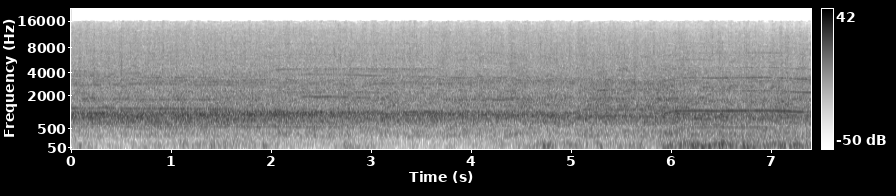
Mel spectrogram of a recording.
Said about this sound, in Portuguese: por favor, os aplausos de vocês pro autor da obra.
